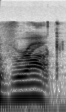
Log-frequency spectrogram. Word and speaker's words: Vrock: I know what you ROC, rock, giant bird. No, No, Vrock. Vrock.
